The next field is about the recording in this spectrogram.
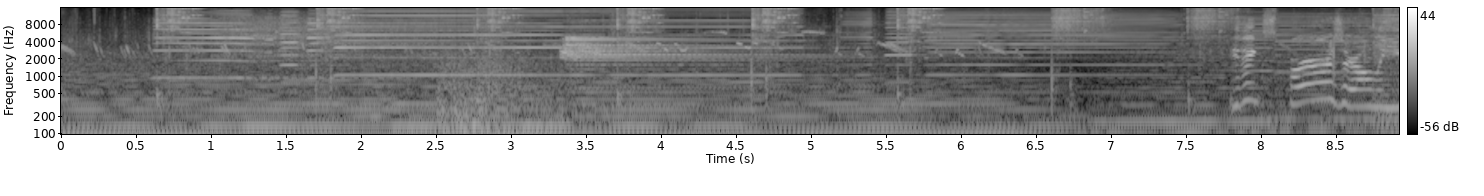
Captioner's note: spurs jangling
